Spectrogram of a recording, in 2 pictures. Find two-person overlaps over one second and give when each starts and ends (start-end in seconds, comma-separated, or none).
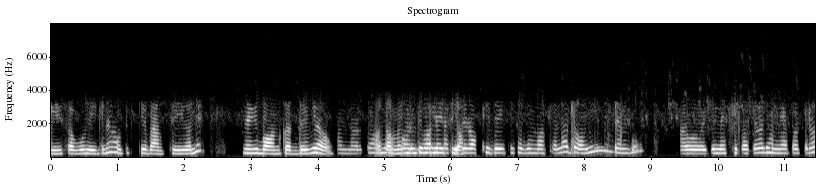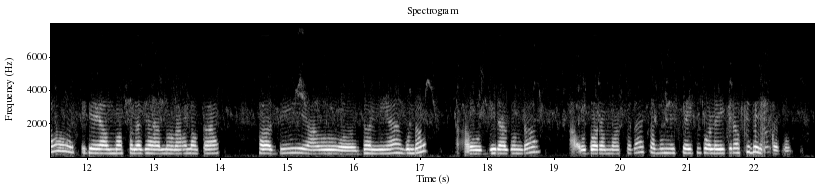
4.9-6.2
